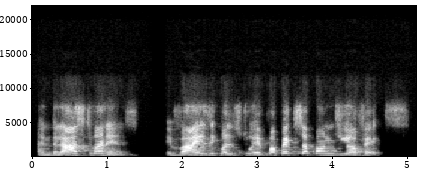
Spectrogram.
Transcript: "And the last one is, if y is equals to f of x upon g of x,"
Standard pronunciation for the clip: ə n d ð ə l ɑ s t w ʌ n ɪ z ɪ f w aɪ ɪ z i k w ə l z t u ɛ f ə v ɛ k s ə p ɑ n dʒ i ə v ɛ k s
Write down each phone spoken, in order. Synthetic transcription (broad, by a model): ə n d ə l ɑ s t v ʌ n ɪ z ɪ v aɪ ɪ z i k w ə l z t u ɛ p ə p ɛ k s ə p ɑ n dʒ i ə f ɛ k s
